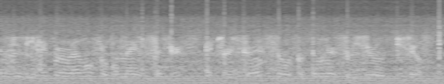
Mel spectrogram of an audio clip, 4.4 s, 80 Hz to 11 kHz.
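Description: Cessna 182's piston engine and propeller droning steadily in cruise, heard inside the cabin, with air traffic control radio speech over it.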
